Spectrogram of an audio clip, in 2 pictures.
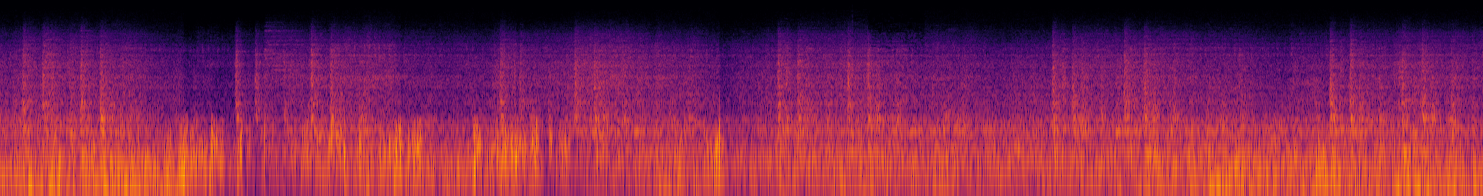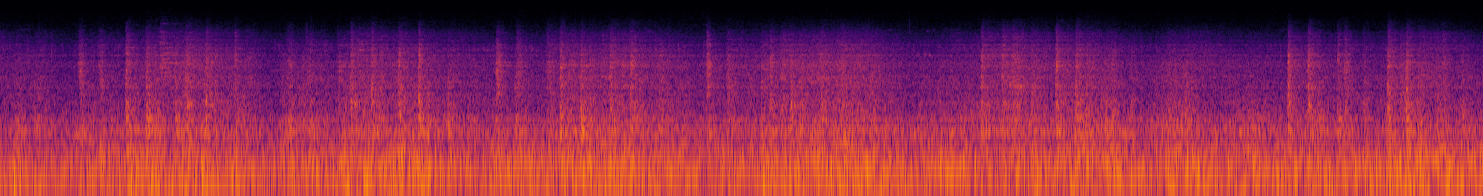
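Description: Freight train cars rolling across a steel girder railway bridge: a continuous rumble with frequent wheel clacks.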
